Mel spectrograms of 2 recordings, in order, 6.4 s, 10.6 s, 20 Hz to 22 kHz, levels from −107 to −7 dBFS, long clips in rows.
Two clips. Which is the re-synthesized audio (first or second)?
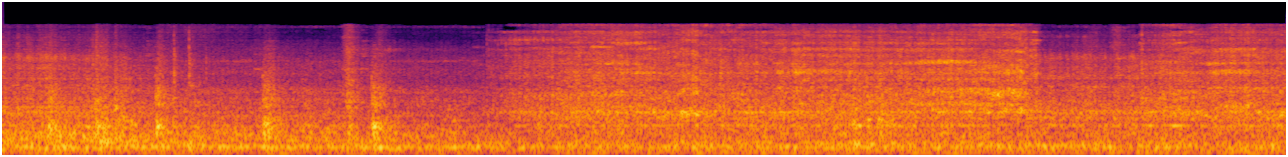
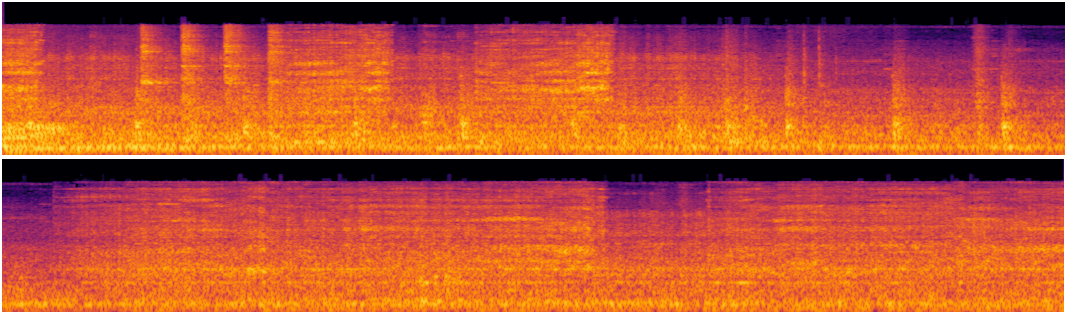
first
